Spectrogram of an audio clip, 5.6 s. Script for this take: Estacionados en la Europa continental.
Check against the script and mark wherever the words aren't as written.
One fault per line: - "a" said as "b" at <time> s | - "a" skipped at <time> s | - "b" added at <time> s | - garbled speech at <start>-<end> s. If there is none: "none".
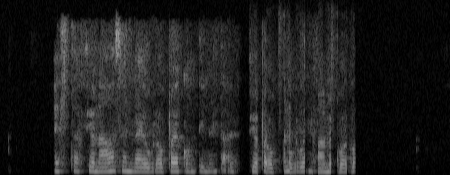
- garbled speech at 3.1-4.5 s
